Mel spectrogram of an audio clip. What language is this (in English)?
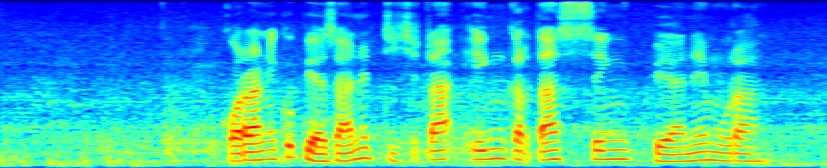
Javanese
